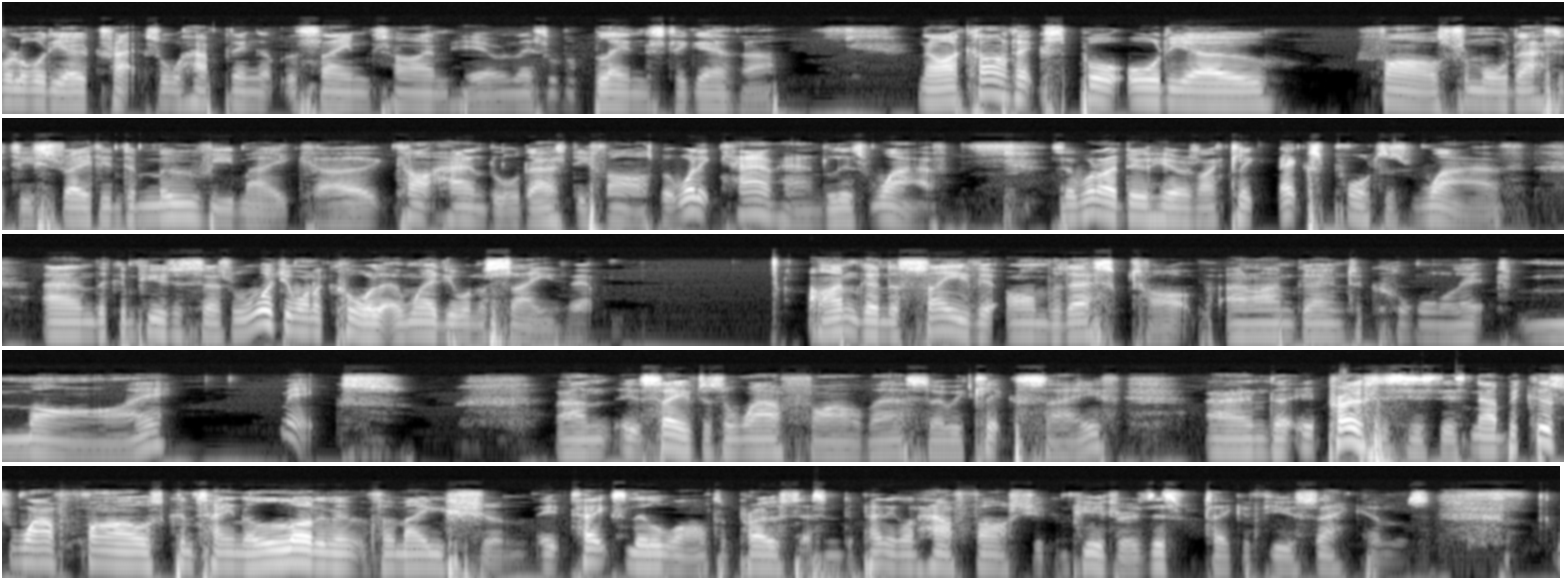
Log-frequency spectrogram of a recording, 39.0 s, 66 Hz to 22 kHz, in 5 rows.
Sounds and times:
Speech: 0.0s - 18.6s, 19.5s - 25.5s, 26.2s - 39.0s.

